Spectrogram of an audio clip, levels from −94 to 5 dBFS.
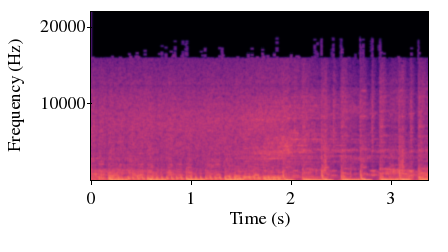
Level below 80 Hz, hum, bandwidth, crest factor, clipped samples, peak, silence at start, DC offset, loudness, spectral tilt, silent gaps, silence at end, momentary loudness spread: -24 dBFS; none; 18 kHz; 12 dB; under 0.1%; -6 dBFS; 0 s; under 0.1%; -20 LUFS; -4 dB/octave; none; 0 s; 2 LU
